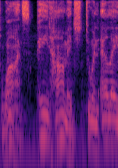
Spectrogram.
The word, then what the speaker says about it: Wvttz: didn't proove of it the name WV ttz pronounced wats paid homage to an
